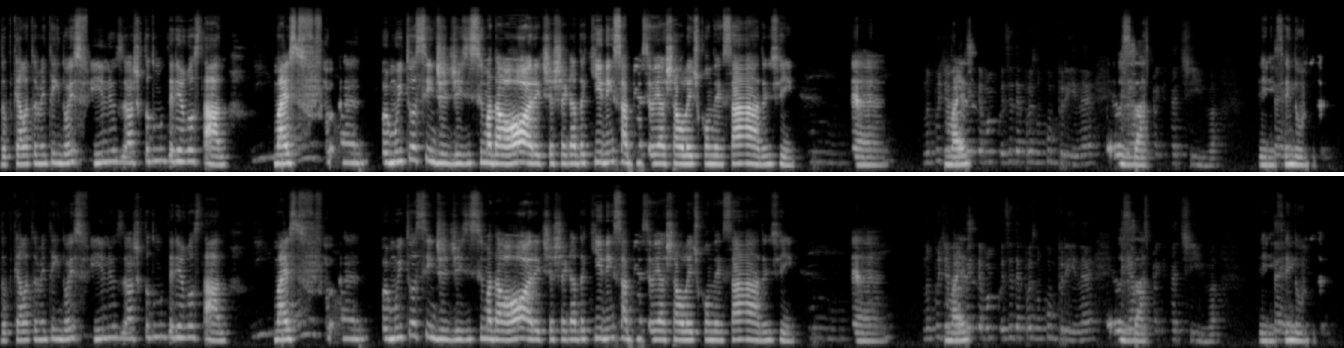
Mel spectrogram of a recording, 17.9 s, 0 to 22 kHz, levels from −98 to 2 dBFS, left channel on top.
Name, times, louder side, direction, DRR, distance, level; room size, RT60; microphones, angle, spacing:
voice 1, 0.0-3.0 3.6-10.6 11.4-11.8 12.6-12.9 14.9-15.3 16.8-17.4, left 7 dB, 40° left, 0.4 m, -29 dB
voice 2, 0.7-1.2 3.3-4.6 7.8-8.3 10.8-11.9 12.3-16.4 17.0-17.4, equal, 5° right, 3.6 m, -53 dB
12.5 x 7.1 x 4.7 m
head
